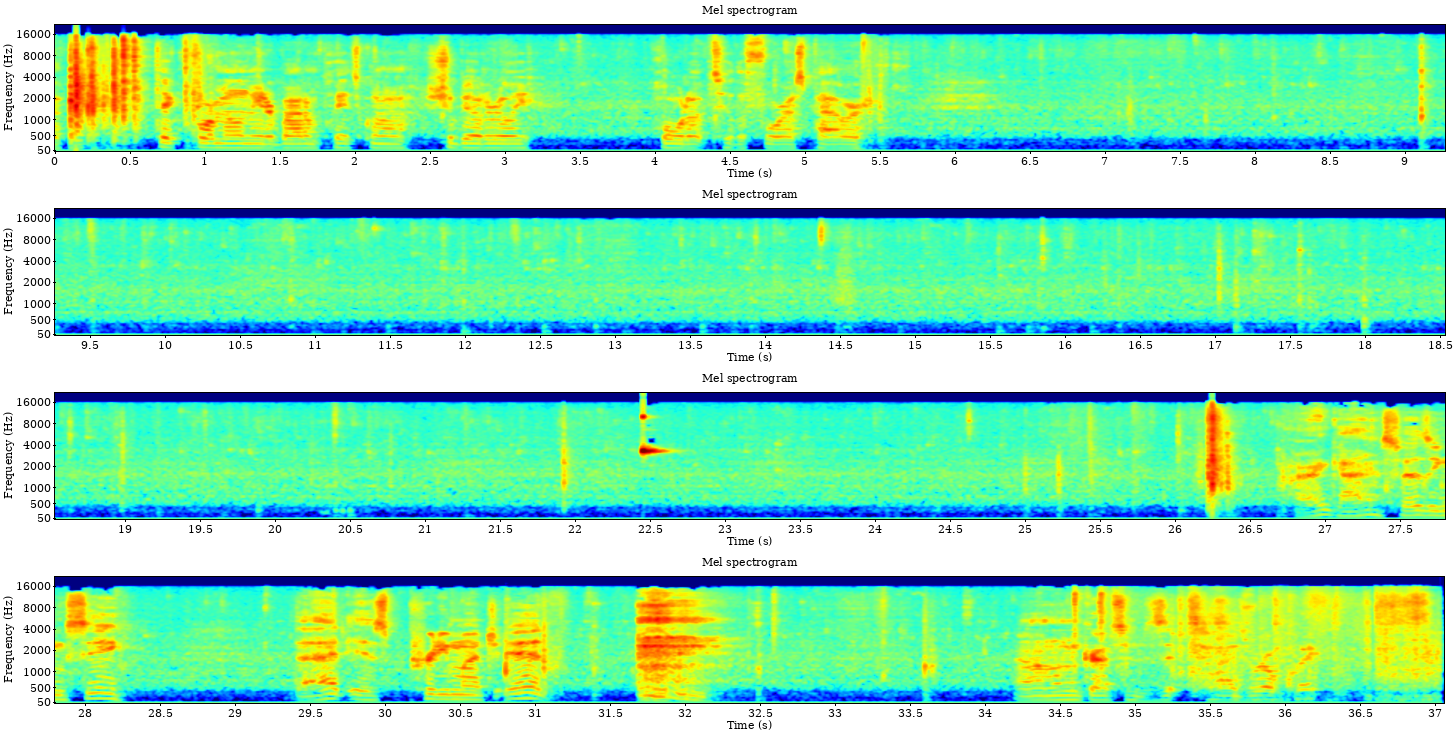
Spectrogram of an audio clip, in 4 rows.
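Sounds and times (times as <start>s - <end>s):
background hiss: 0.0s - 37.0s
short high ping: 22.5s - 22.8s.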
